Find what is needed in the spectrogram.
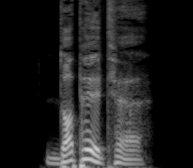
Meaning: inflection of doppelt: 1. strong/mixed nominative/accusative feminine singular 2. strong nominative/accusative plural 3. weak nominative all-gender singular 4. weak accusative feminine/neuter singular
- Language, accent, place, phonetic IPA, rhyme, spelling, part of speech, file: German, Germany, Berlin, [ˈdɔpl̩tə], -ɔpl̩tə, doppelte, adjective / verb, De-doppelte.ogg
